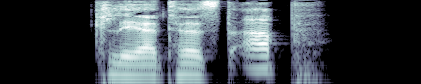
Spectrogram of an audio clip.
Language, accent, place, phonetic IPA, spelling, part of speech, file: German, Germany, Berlin, [ˌklɛːɐ̯təst ˈap], klärtest ab, verb, De-klärtest ab.ogg
- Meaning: inflection of abklären: 1. second-person singular preterite 2. second-person singular subjunctive II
